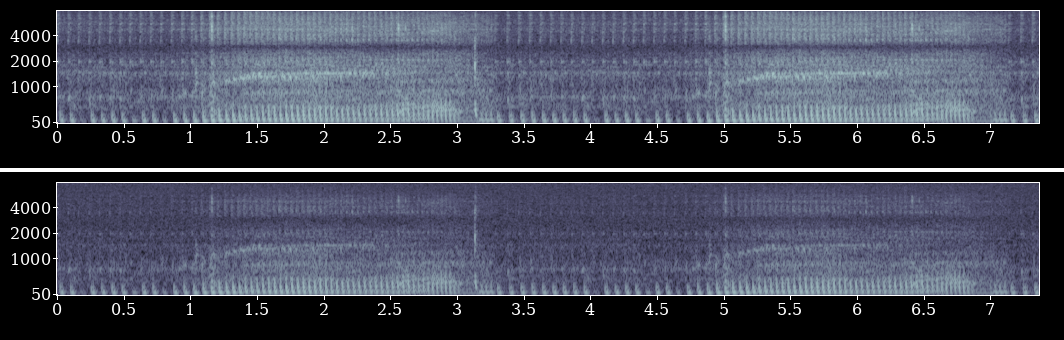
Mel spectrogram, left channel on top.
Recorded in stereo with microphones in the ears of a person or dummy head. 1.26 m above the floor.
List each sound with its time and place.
0.0 s a vehicle: 60° left (ahead or behind); by 7.4 s 55° left (ahead or behind)
3.1 s hammering: 30° left (ahead or behind)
